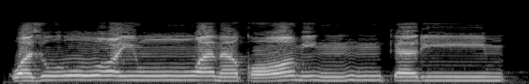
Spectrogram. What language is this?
Arabic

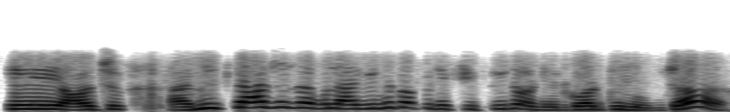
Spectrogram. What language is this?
Nepali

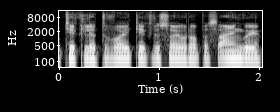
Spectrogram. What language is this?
Lithuanian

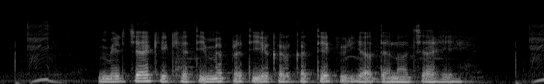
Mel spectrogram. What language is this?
Maithili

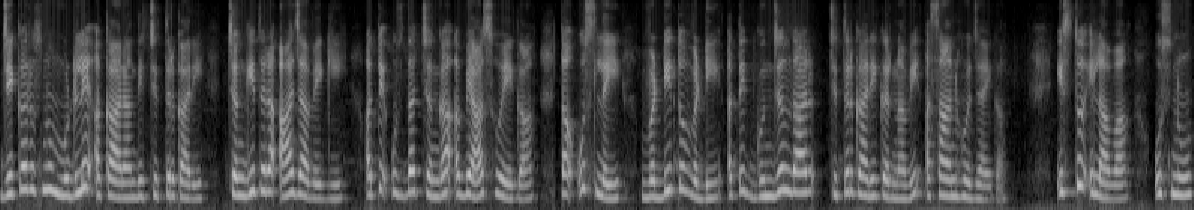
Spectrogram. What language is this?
Punjabi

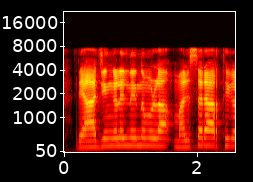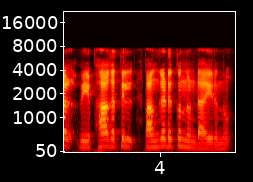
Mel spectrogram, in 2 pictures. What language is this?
Malayalam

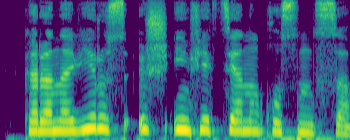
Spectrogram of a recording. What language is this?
Kazakh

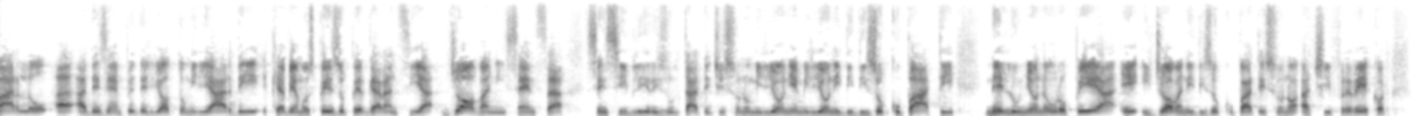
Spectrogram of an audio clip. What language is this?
Italian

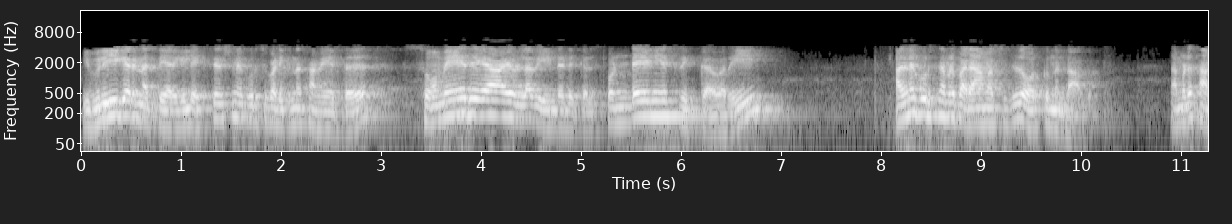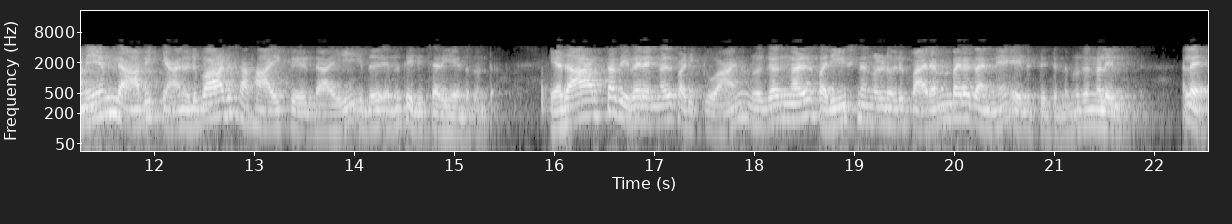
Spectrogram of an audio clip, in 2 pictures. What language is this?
Malayalam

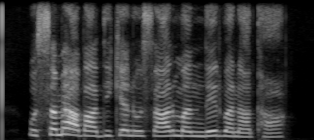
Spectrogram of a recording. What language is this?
Hindi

